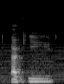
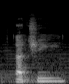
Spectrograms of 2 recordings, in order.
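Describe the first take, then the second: First: The middle consonant is a k sound. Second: The middle consonant is a ch sound. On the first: The speaker calls it right. "I think you say it with a K" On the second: The speaker calls it wrong. "There's no T, so it's not really Dutch"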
